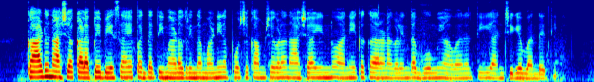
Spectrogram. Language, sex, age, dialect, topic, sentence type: Kannada, female, 18-24, Dharwad Kannada, agriculture, statement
